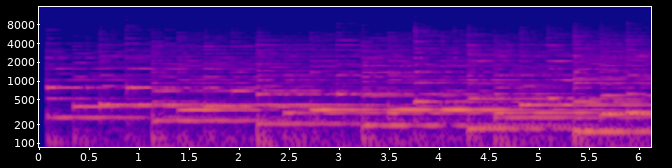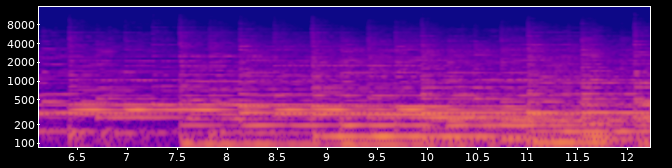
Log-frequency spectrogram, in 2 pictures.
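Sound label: Trem keys, piano; Steinberg HALion 6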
